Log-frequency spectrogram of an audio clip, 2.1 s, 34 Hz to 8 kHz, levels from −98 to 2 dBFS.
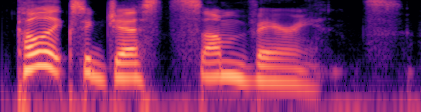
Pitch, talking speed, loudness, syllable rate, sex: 190 Hz, 115 wpm, -19 LUFS, 3.8 syllables/s, female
